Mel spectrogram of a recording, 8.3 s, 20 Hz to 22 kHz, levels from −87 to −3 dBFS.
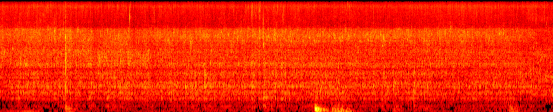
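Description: The clip is a recording of sounds, and nothing is technically wrong with it.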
